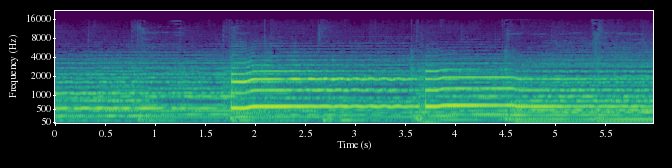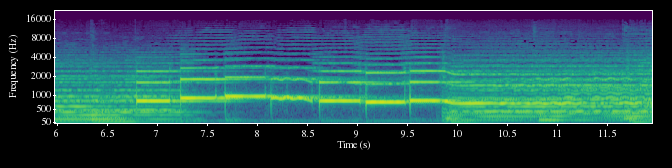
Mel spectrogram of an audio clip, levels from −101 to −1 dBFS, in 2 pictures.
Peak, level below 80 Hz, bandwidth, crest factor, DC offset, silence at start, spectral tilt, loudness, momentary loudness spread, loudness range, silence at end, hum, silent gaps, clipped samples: -2 dBFS; -42 dBFS; 10.5 kHz; 14 dB; under 0.1%; 0 s; -6 dB/octave; -16 LUFS; 10 LU; 5 LU; 0 s; none; none; under 0.1%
